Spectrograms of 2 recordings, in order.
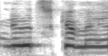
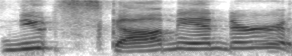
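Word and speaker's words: Newt Scamander: tell me you said as I is it pronounced that way n scander though buddy I've only read it it's new scamander the Scott commander in my Harry potteric it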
